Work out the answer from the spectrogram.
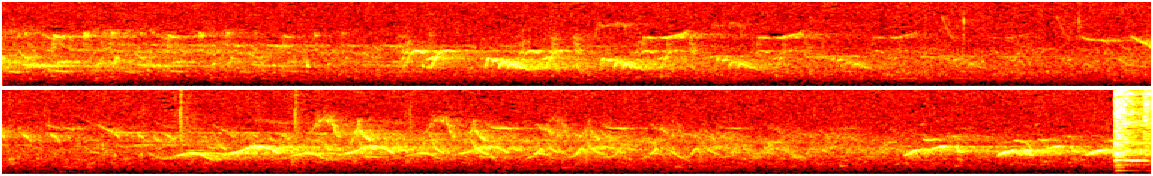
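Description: Birds chirping in runs of short rising-and-falling notes, used as a sample in the ambient intro of a music remix. A dense beat comes in right at the end.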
